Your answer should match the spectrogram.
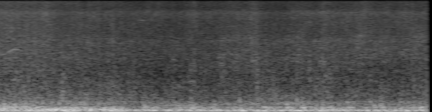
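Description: Steady low rumble of road and wind noise inside a moving car's cabin, with wind buffeting the microphone.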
